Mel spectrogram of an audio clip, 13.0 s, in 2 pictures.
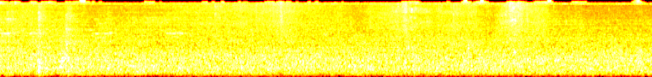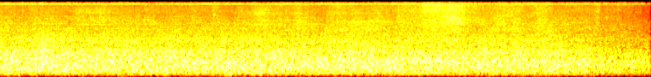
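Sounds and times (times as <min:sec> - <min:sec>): electric train rumbling away: 0:00.0 - 0:03.8.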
